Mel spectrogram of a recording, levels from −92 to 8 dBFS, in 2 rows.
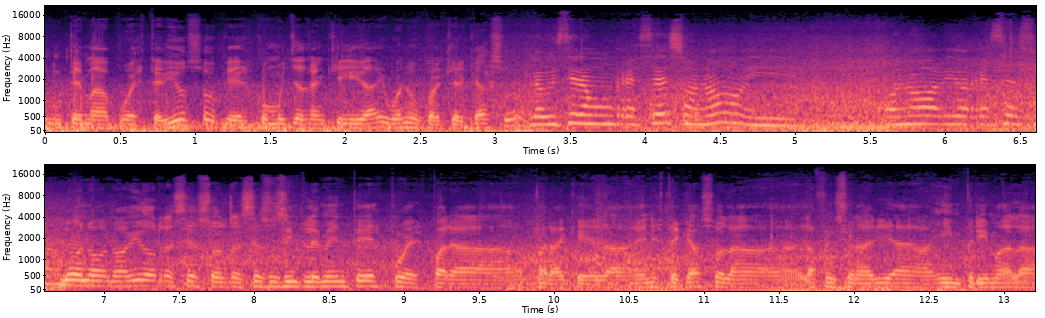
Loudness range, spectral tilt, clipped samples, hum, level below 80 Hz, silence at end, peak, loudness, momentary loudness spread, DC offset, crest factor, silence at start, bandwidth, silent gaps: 2 LU; -6.5 dB/octave; under 0.1%; none; -22 dBFS; 0 s; 0 dBFS; -12 LUFS; 3 LU; under 0.1%; 10 dB; 0 s; 15.5 kHz; none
